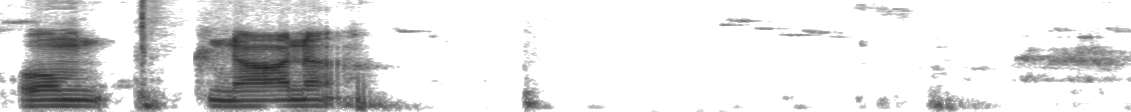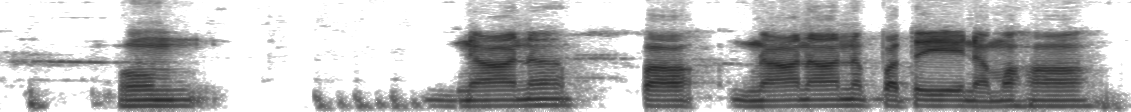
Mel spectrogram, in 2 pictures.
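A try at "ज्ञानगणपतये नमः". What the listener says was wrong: Jnana Ganapataye. It is Gana. Okay, the first letter is Jnana. Jnana Ganapataye Namaha.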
